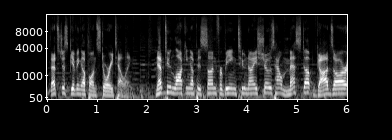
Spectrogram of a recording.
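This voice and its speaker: Male narrator, scripted and sardonic, fairly high with a very animated delivery. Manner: sarcastic, incredulous commentary. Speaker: cartoon commentary narrator.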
